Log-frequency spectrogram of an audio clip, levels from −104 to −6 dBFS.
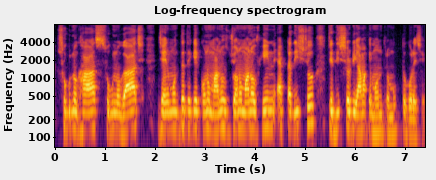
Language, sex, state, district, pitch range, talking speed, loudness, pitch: Bengali, female, West Bengal, Jhargram, 130-140 Hz, 135 wpm, -18 LUFS, 140 Hz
